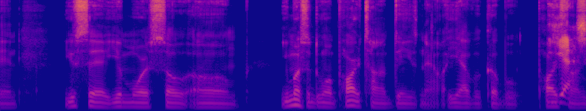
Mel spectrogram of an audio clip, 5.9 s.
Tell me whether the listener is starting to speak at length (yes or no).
yes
